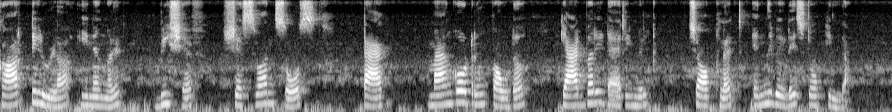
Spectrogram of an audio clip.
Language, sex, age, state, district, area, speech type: Malayalam, female, 18-30, Kerala, Kollam, rural, read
